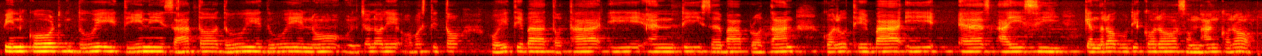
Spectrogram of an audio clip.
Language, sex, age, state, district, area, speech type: Odia, female, 45-60, Odisha, Boudh, rural, read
